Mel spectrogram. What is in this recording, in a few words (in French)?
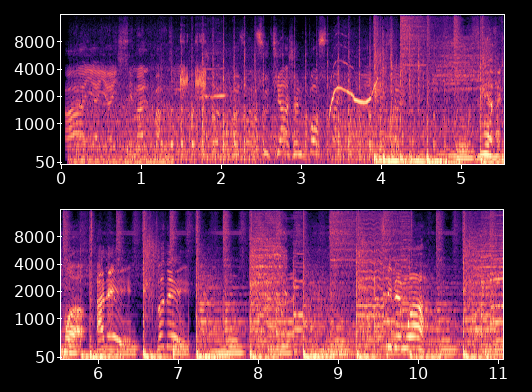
enthousiaste convaincant; coca; euro2016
